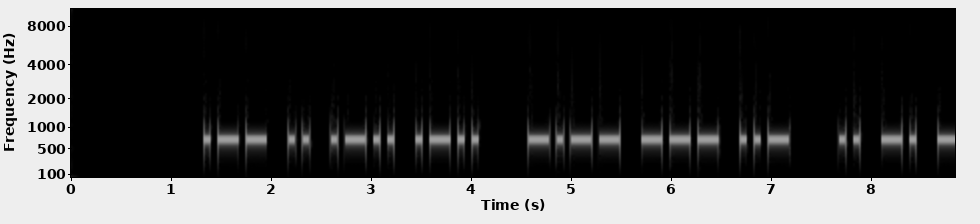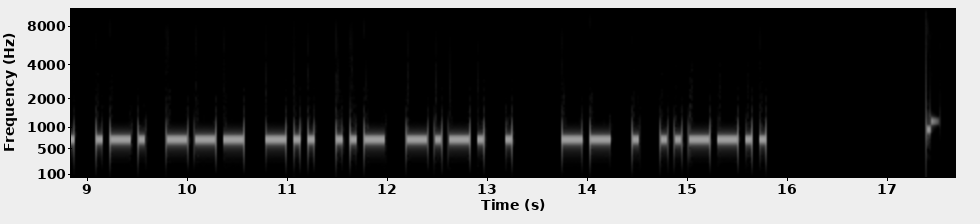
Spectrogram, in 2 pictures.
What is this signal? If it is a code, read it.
Morse code, heard as a keyed tone, about 17 wpm, 700 Hz. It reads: WILL YOU INTRODUCE ME?
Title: Sentences from Top 1600 Words 17wpm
